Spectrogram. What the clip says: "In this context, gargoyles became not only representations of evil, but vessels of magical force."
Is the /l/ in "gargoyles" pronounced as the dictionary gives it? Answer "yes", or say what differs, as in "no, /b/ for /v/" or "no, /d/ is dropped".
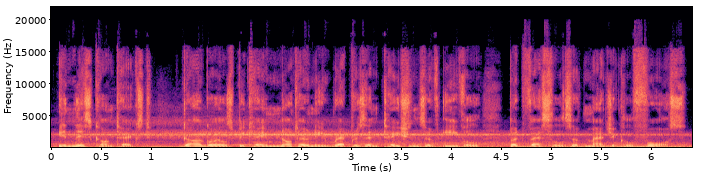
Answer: yes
